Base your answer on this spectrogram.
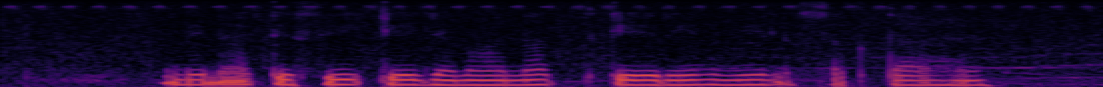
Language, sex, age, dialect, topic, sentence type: Magahi, male, 31-35, Central/Standard, banking, question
